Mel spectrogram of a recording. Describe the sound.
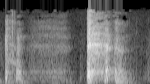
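Coughing from a person amid casual conversation: a short double cough, then after a pause a louder, rougher burst trailing off.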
